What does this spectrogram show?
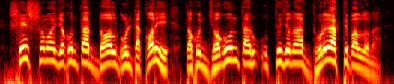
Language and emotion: Bengali, happy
